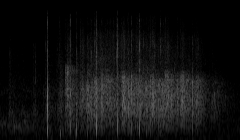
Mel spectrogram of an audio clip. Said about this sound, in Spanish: Un aplauso para Visual Studio.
